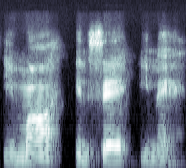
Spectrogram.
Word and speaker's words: Imo Nse Imeh: His name, how it's pronounced, is Imo Nse Imeh.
